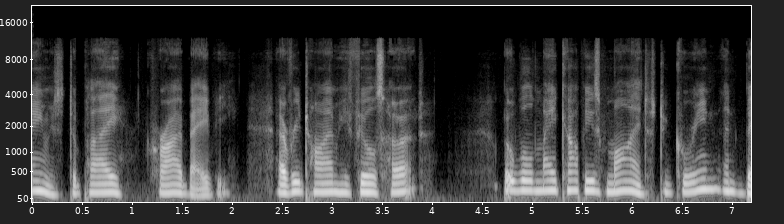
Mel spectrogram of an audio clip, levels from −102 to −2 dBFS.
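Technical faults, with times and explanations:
No technical faults are audible.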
